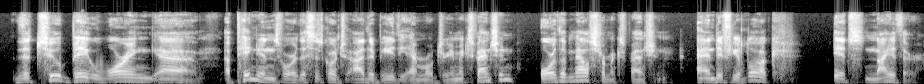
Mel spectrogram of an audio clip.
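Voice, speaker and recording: A man's voice: mid-range voice, sharp tone, no room sound. A man talking casually and explaining things articulately, as a panelist on a gaming podcast.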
